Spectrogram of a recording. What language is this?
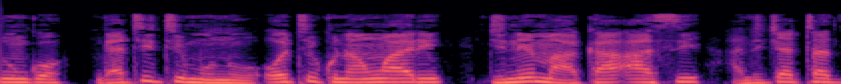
Shona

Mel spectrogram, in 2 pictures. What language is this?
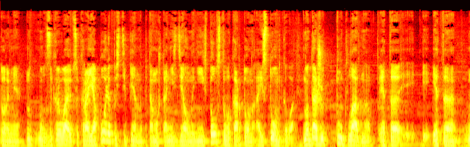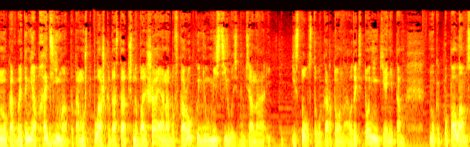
Russian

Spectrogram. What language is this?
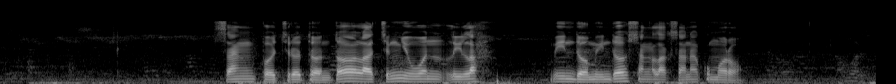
Javanese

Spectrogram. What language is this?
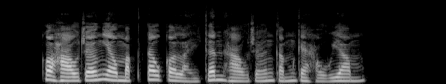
Cantonese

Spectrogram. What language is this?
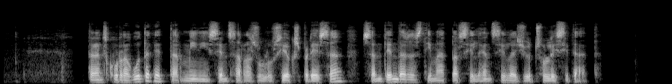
Catalan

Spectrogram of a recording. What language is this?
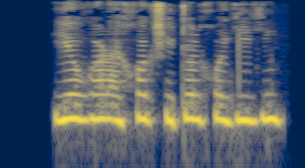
Pashto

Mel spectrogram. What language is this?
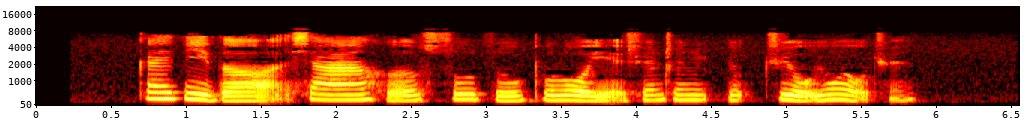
Chinese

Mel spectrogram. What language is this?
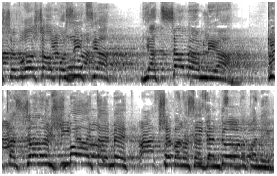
Hebrew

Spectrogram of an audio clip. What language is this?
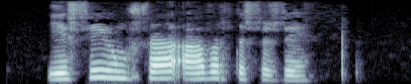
Mari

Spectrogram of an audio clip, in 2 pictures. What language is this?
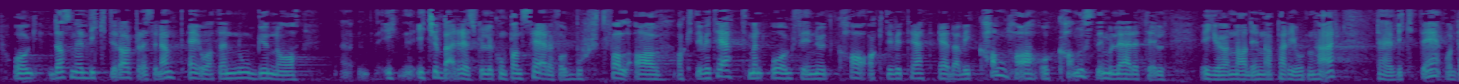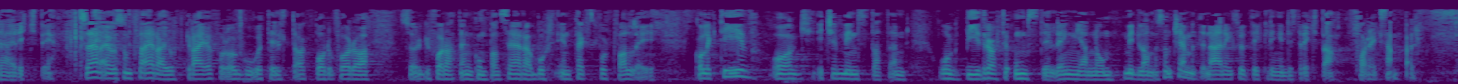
Norwegian Nynorsk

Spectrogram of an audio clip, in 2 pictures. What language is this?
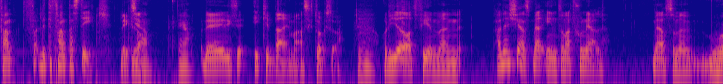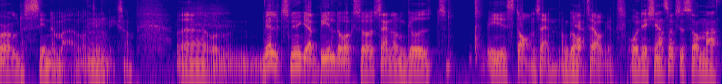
Swedish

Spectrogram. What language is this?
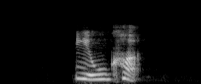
Chinese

